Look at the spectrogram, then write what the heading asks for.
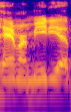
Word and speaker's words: HMMR Media: site, as you said, it's called Hammer Media, but it's spelled HMMR Media, just to be a little fancy, I guess, or different.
